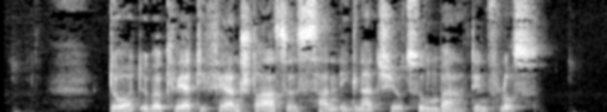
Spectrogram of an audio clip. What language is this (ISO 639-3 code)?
deu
